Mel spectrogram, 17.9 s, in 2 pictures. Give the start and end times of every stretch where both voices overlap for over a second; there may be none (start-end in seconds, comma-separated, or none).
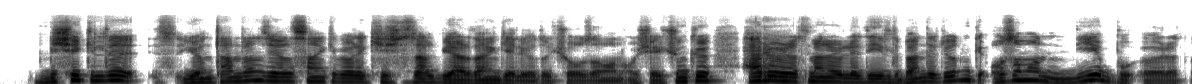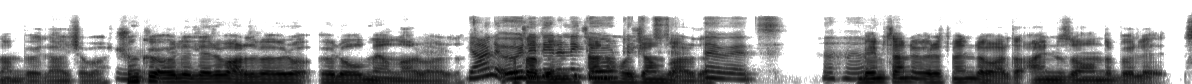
12.4-14.3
